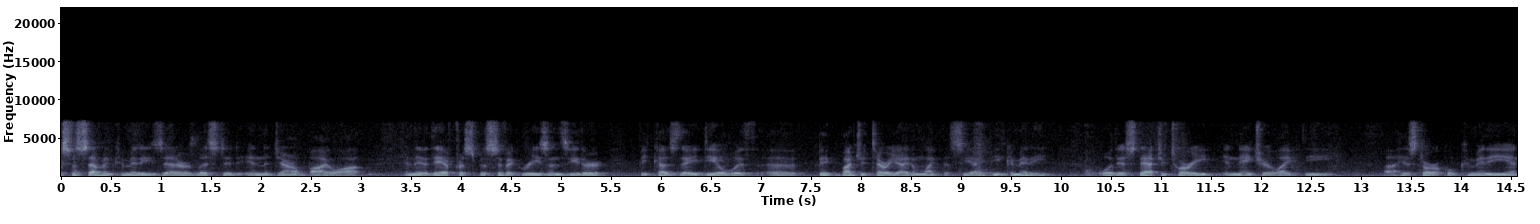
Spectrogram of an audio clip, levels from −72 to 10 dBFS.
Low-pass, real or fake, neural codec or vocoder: 7.2 kHz; real; none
